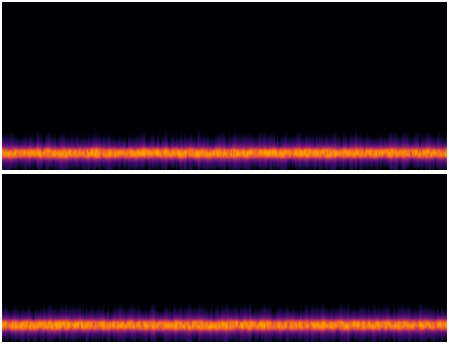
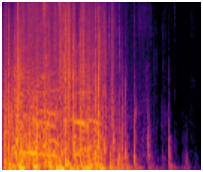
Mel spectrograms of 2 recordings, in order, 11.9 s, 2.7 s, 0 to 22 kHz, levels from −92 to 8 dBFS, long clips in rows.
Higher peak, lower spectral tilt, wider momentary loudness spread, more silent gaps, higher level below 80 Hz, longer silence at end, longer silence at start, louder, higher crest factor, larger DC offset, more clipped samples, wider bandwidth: second, -6 dBFS vs 0 dBFS; second, -2.5 dB/octave vs -5 dB/octave; second, 2 LU vs 16 LU; neither; second, under -90 dBFS vs -18 dBFS; second, 0 s vs 0.4 s; about the same, 0 s vs 0 s; second, -19 LUFS vs -11 LUFS; about the same, 12 dB vs 12 dB; neither; second, under 0.1% vs 0.3%; second, 0.5 kHz vs over 20 kHz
